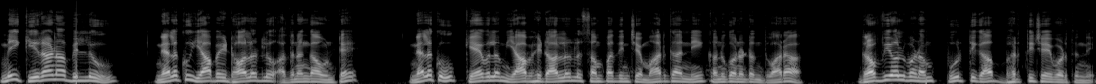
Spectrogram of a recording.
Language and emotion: Telugu, neutral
